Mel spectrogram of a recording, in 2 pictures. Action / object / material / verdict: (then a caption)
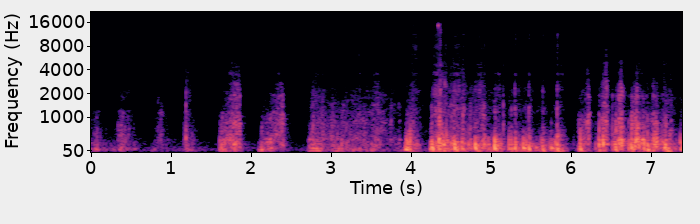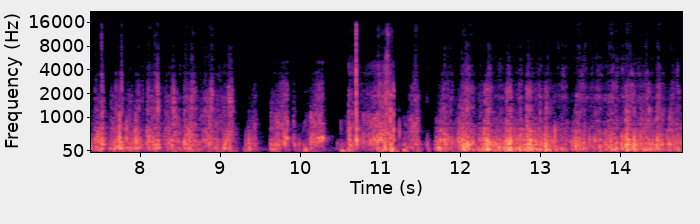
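scrape / cloth garment / fabric / none. Fingertips and nails scratch and rub a red fabric garment lying in a suitcase. Short bursts of scratching during the first four seconds give way to a denser, continuous rubbing and scraping that stays heavy in the low range until the end.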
